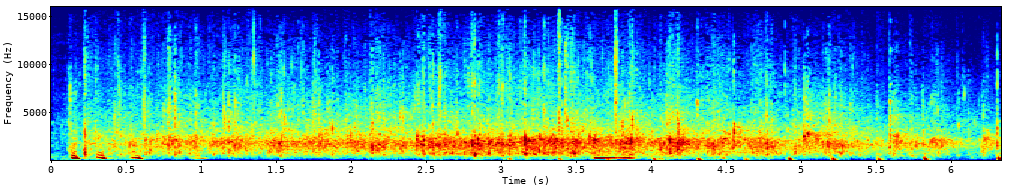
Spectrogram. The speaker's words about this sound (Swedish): Tack för ett fantastiskt seminarium. En underbar eftermiddag. En stor applåd.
